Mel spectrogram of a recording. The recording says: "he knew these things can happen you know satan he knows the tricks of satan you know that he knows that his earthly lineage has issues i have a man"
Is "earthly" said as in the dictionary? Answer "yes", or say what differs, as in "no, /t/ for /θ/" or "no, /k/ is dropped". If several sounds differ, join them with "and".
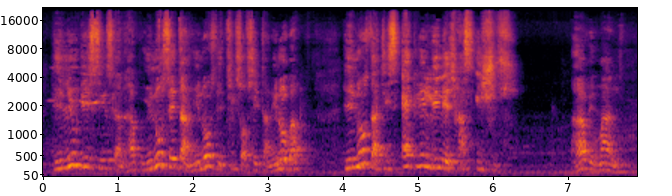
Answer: no, /t/ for /θ/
